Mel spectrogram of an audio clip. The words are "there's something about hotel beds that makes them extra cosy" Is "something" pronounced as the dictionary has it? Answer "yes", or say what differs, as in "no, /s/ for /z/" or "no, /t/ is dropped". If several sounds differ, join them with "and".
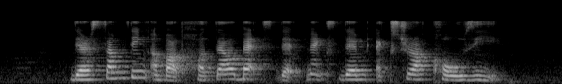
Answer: no, /t/ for /θ/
